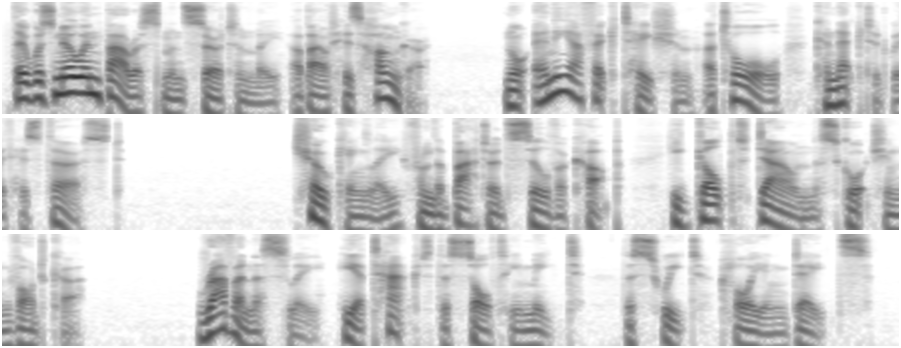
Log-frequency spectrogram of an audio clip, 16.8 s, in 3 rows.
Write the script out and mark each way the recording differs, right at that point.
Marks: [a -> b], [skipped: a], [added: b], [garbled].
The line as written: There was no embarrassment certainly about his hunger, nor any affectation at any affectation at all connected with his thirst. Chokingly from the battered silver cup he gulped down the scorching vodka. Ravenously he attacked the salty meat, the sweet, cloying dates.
There was no embarrassment certainly about his hunger, nor any affectation at [skipped: any affectation at] all connected with his thirst. Chokingly from the battered silver cup he gulped down the scorching vodka. Ravenously he attacked the salty meat, the sweet, cloying dates.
